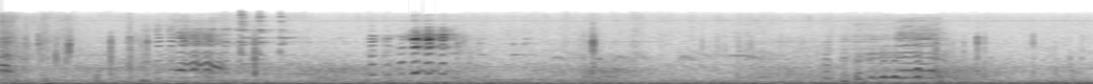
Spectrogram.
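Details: Baby pygmy goats near Fort Smith, Arkansas, bleat in short, wavering cries over a steady low rumble of background noise.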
